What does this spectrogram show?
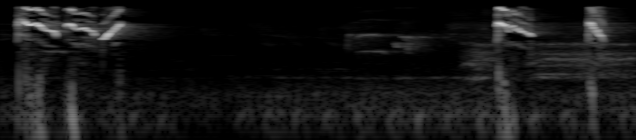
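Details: Bar-winged prinia song: a rapid run of high, sharp rising and falling chirps, a pause, then two shorter high chirped phrases.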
